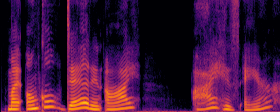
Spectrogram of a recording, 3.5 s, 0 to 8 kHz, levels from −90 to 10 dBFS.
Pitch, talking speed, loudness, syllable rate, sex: 270 Hz, 120 wpm, -16 LUFS, 3.5 syllables/s, female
